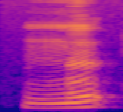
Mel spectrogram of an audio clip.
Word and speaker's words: meringuée: But when you add this, it becomes tarte au citron meringuée. And there is a E here because this is the feminine form, but you don't pronounce it either, you know, you just say ge, e.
